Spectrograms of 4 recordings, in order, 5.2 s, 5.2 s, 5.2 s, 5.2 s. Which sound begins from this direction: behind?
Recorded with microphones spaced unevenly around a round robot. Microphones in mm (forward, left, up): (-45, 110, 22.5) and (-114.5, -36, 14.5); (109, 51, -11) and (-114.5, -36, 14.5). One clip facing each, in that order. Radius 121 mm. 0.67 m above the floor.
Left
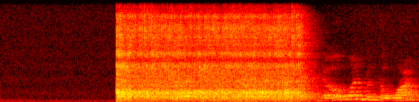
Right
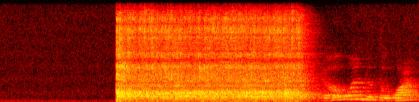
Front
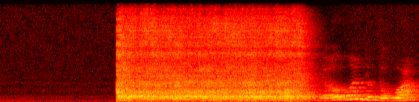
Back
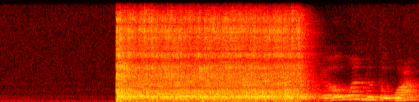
Boiling, at 1.4 s.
